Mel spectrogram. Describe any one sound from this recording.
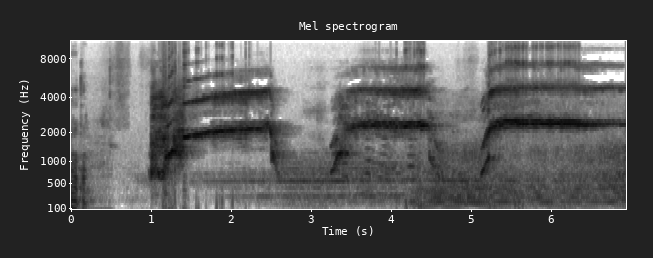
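A girl shrieks loudly several times.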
